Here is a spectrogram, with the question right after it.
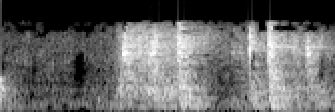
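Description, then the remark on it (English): A heavy metal cell door rolls shut with a grinding scrape, followed by a couple of sharp mechanical clanks as the lock catches, locking a man inside; fairly loud, with no one speaking. “Hey, you got me locked in here.”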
